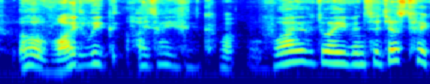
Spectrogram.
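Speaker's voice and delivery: muttering to oneself. A character turns around as the others walk up, muttering. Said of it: "You probably hear a kill mutter".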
